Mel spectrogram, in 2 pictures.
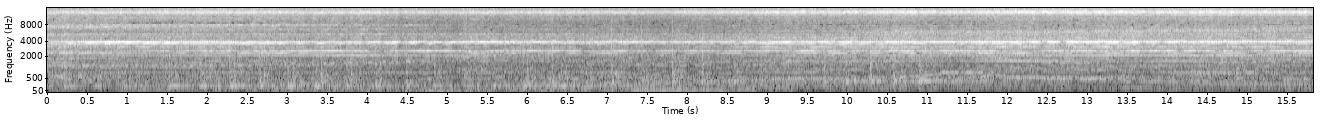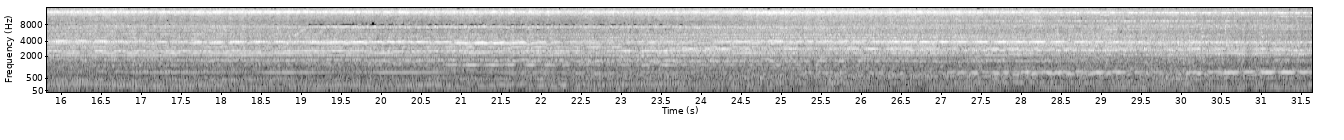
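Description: Experimental electronic drone music played on synthesizers (a Novation Supernova II and a Korg microKORG XL): many sustained tones layered over a shifting low bass. The bass pulses unevenly for the first ten seconds or so, then the whole texture settles into a steadier drone.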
